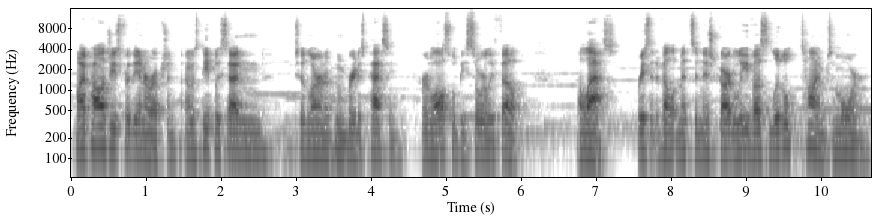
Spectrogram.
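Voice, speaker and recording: A man voicing a courteous leader of a fantasy order in a video game, speaking with measured, archaic formality. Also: medium pitch, a bit bright, soft background music, close to an everyday voice. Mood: solemn, courteous.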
